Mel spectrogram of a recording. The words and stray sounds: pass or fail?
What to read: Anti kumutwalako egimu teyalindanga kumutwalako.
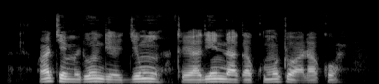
fail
